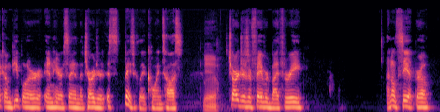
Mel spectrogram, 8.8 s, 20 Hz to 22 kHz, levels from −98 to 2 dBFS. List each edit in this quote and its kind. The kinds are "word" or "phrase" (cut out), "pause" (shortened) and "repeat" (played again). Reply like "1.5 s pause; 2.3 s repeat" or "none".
none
